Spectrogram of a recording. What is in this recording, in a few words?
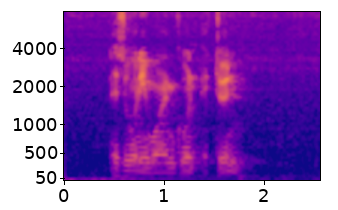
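"onywan", slang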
